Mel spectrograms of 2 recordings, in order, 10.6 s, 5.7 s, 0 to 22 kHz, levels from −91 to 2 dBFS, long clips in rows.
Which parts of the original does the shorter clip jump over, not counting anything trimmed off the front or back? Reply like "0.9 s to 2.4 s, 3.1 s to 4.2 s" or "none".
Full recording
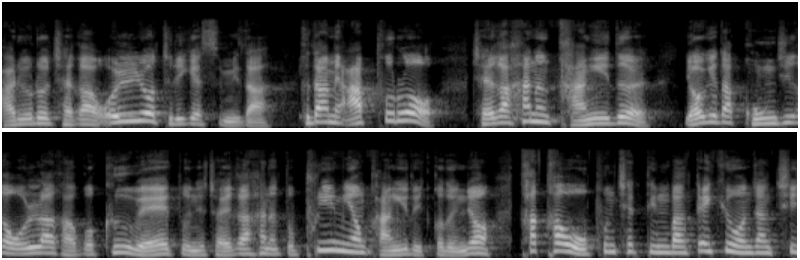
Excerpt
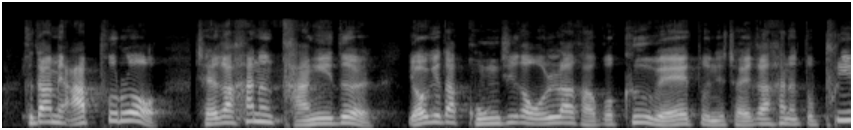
none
